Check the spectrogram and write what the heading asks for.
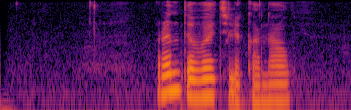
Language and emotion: Russian, neutral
